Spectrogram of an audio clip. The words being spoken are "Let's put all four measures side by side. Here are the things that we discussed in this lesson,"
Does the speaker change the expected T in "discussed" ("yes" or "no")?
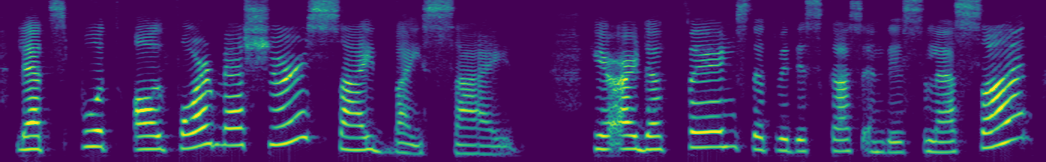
yes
